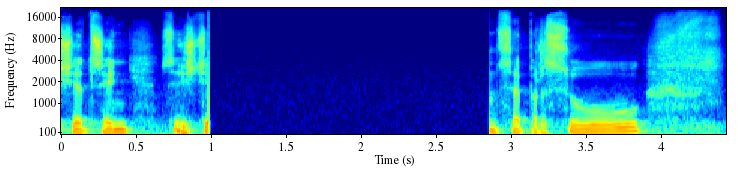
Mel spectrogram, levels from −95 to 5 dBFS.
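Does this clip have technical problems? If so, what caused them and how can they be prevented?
Yes. From 0.98 s to 2.85 s there is an audio dropout to a faint residue: the speech cuts off abruptly for about 1.9 s and only hiss remains, roughly 55 dB below the speech level. That hiss shows the downstream path stayed live. A natural pause or fade would taper, and a dropout to digital silence would leave no floor at all. The likely cause is a momentary break upstream, such as a loose cable, a failing connector or a brief wireless-link loss. To prevent it, secure and test connectors and wireless links before recording, and monitor the feed live.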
